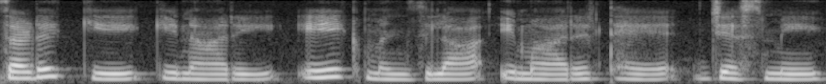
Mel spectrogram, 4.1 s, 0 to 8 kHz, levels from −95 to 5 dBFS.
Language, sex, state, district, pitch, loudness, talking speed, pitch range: Hindi, female, Chhattisgarh, Korba, 195 Hz, -17 LUFS, 115 wpm, 185-220 Hz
